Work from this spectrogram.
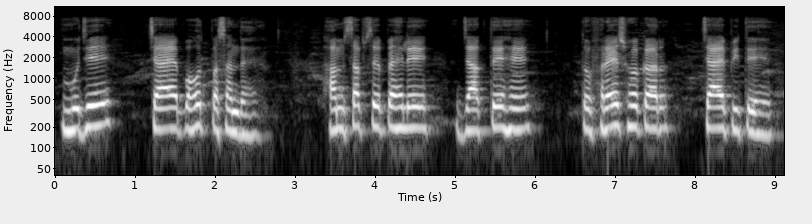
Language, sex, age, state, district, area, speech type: Urdu, male, 18-30, Bihar, Purnia, rural, spontaneous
